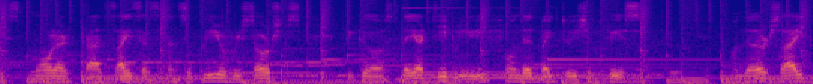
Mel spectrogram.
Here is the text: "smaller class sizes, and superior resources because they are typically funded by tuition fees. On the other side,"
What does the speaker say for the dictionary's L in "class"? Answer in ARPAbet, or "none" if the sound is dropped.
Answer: none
